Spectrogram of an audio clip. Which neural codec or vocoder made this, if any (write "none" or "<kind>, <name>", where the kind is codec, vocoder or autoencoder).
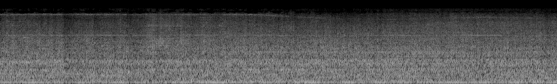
vocoder, BigVGAN v2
